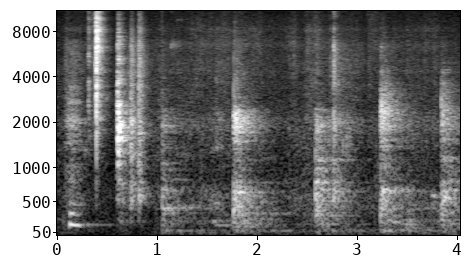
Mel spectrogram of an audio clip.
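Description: Footsteps on a debris-strewn floor and stairs: a string of separate scuffs and knocks, one roughly every three-quarters of a second, with small clattering bits underfoot.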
